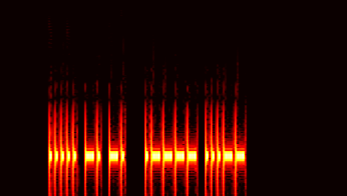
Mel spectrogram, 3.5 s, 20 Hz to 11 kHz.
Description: Morse code, heard as a keyed tone, about 39 wpm, 700 Hz. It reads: 5NN 13
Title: CQ WW DX Contest Exchange Encore - 40wpm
